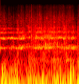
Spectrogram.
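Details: Loud, steady high-pitched disc brake squeal on a bicycle that holds while braking and cuts off as the bike stops, caused by oil-contaminated rotor and pads.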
